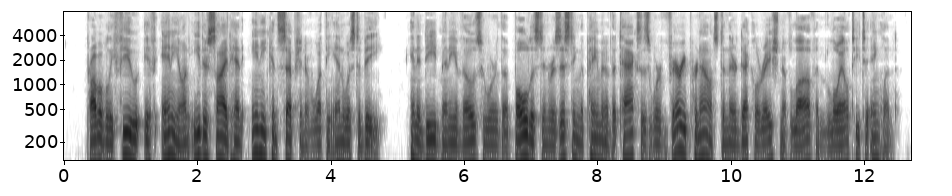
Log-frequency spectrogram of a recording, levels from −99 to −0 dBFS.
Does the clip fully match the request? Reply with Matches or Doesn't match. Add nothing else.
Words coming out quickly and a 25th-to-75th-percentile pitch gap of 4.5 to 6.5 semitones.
Doesn't match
